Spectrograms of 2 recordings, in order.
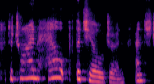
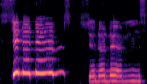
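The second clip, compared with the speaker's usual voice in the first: put-on hoity-toity posh pronunciation; 3 semitones lower, 3 dB louder than usual. Presenting a lesson and introducing a new word, saying it in a posh voice. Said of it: "posh voice for a posh".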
